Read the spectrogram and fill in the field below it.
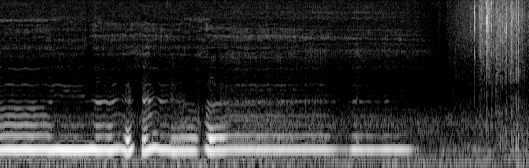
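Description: A man sings long, steady humming notes close by.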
